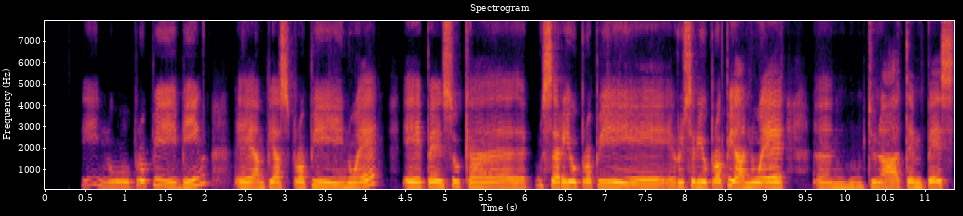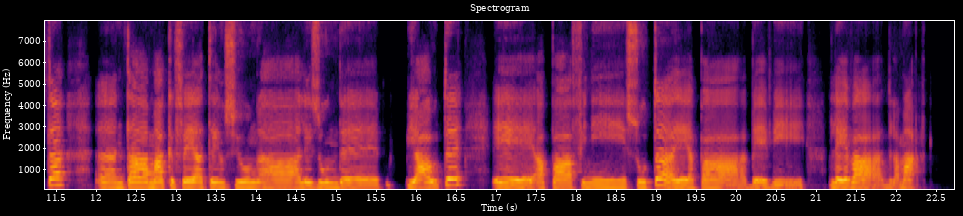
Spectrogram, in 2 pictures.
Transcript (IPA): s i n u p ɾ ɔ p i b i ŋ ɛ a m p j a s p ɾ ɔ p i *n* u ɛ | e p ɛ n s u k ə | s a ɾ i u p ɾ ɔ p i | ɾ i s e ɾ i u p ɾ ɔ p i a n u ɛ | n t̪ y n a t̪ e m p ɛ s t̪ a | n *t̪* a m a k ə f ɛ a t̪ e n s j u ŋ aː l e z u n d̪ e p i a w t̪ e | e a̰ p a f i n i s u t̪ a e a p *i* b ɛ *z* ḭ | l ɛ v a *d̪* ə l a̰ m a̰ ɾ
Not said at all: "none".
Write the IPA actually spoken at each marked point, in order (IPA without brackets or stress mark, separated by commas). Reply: n, t̪, a, v, d̪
